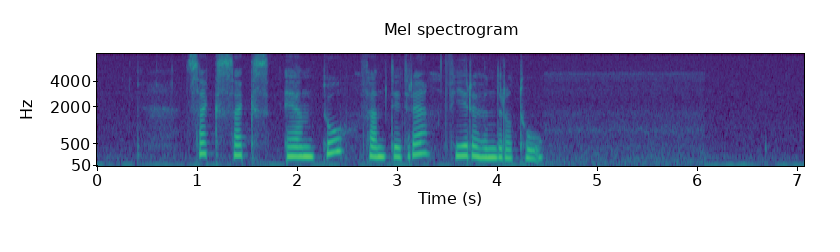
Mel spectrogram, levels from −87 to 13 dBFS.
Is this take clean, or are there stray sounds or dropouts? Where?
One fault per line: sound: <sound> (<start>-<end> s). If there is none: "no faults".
no faults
